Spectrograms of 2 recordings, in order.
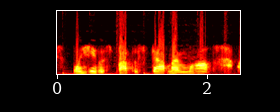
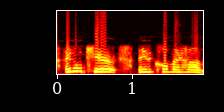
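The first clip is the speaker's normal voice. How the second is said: high, retold pleading; lightly acted desperate demand; frantic insistence; 9 semitones higher than usual. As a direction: insist urgently, pitched up. Acted insistence after nightmare.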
